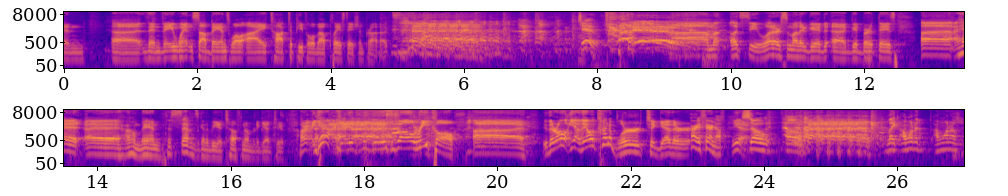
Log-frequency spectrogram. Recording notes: Improvised live in front of an audience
